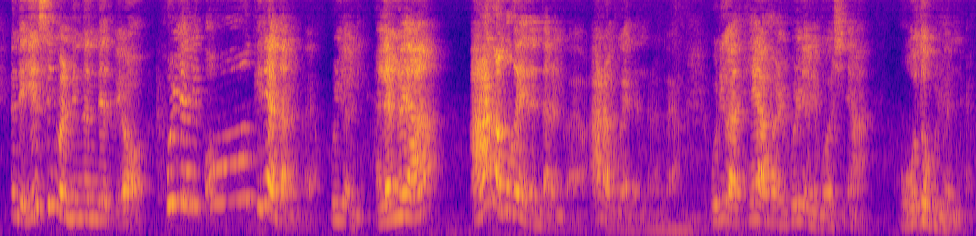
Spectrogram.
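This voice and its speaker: A middle-aged woman preaching a sermon, animated and repeating key phrases, often calling out hallelujah. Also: on the high side, a little hiss or hum. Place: church sanctuary. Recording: echoey room, voice from far off mic. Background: congregation responding.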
